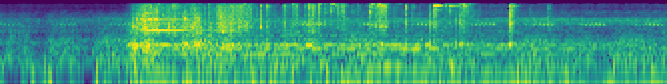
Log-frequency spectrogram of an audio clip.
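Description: A bright coin chime rings out.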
